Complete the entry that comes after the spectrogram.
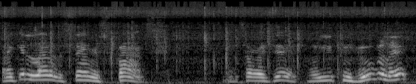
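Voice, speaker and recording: A woman's voice: on the low side, lively intonation, brisk, noisy background. A woman talking casually to viewers in an earnest, reflective monologue, with slangy, profane phrasing. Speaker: vlogger.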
